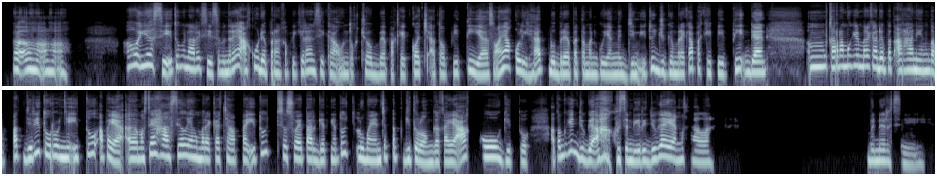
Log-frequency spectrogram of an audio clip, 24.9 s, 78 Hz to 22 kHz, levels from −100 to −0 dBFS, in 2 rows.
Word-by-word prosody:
Heeh 245 0 +4
heeh 210 0 -1
heeh. 200 -1 -5 0.9
Oh, 320 - -1
iya 320 +2 +3
sih, 205 -7 0
itu 295 - -6
menarik 255 -2 +1
sih, 200 -6 -2
sebenarnya 205 - 0
aku 280 -5 0
udah 215 - +3
pernah 195 0 -4
kepikiran 205 +5 -4
sih, 200 -2 -8
Kak, 175 -3 -3
untuk 180 -1 -7
coba 175 -4 -4
pakai 170 0 -9
coach 195 -1 -3
atau 175 -1 -6
PT 195 +4 -5
ya 170 0 +1
soalnya 280 +9 +3
aku 235 - +2
lihat 195 +4 0
beberapa 185 -1 0
temenku 180 -1 -4
yang 175 -1 -2
nge-gym 175 0 -3
itu 235 +5 -2
juga 200 -3 -2
mereka 185 +7 0
pake 230 -5 -7
PT 195 +5 -4
dan, 200 0 +4 0.6
mmm, 285 +1 +4
karena 285 +1 +4
mungkin 305 -1 0
mereka 290 -1 +1
dapat 250 0 0
arahan 235 +1 +3
yang 225 0 +2
tepat 215 +5 0
jadi 230 +9 +3
turunnya 265 -5 +4
itu, 250 +7 -3
apa 250 - +2
ya, 185 -4 +5
eee, 225 +1 +2
maksudnya 310 +8 +2
hasil 275 +1 +2
yang 245 -3 +3
mereka 220 0 0
capai 200 -2 -3
itu 325 +9 -4 0.2
sesuai 235 -3 0
targetnya 205 -1 -2
tuh 320 +3 -4
lumayan 205 -3 +2
cepet 240 -1 -4
gitu 210 +1 -1
loh, 170 - 0
enggak 180 0 -2
kayak 185 +7 +5
aku 245 -2 +3
gitu. 180 -2 -7 0.3
Atau 245 - -2
mungkin 325 +3 -1
juga 200 -4 +3
aku 245 -3 +3
sendiri 195 -2 0
juga 230 +6 +2
yang 220 -3 +2
salah. 180 -2 -4 2.1
Bener 195 0 -2
sih. 155 -1 -13
210 Hz, 185 wpm, -23 LUFS, 185-245 Hz, 2.1 s, ya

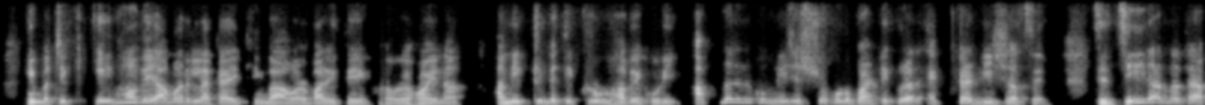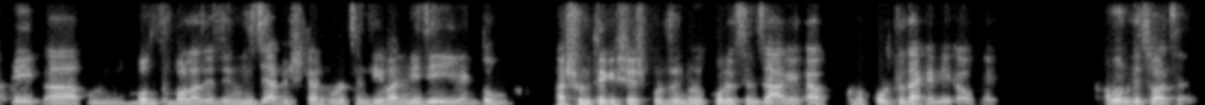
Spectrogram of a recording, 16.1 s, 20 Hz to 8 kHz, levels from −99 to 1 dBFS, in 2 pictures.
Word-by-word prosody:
কিংবা 145 0 +5
ঠিক 170 - -2 0.2
এভাবে 200 +1 +2
আমার 140 0 -1
এলাকায় 130 -1 0
কিংবা 120 -2 +1
আমার 120 +1 0
বাড়িতে 115 +1 -1
এভাবে 110 +1 -3
হয় 110 -2 +3
না, 95 - -2 0.3
আমি 130 +4 +5
একটু 140 - -6
ব্যতিক্রমভাবে 155 -3 0
করি। 105 -2 -3 0.2
আপনার 245 +5 0
এরকম 230 -1 -5
নিজস্ব 175 +3 -4
কোনো 175 -1 +1
particular 160 0 +1
একটা 200 - 0
ডিশ 135 0 -1
আছে? - - -6 0.4
যে 115 - +7
যেই - - +5
রান্নাটা 190 -3 +1
আপনি 160 0 -4 0.2
আ - - +4 0.2
উম 115 - -8 0.2
বল 120 - +4 0.2
বলা 115 0 +4
যায় 105 -1 -4
যে 105 - -3
নিজে 150 - +1
আবিষ্কার 140 -5 -2
করেছেন 110 0 -5
কিংবা 105 -1 +3
নিজেই 140 +2 +3
একদম 105 +1 -2 0.4
আ - - +7
শুরু 110 - +3
থেকে 110 0 +5
শেষ 115 0 +2
পর্যন্ত 110 0 -1 0.2
করেছেন? 120 -5 +1
যে - - +3
আগে 100 +1 -2
কাউকে 95 0 0
কখনো 100 -2 -7
করতে 145 -2 +2
দেখেননি 95 -1 0
কাউকে, - - -7 0.8
এমন 170 +2 +5
কিছু 150 - +2
আছে? - - -10
130 Hz, 205 wpm, -25 LUFS, 110-165 Hz, 0.8 s, যে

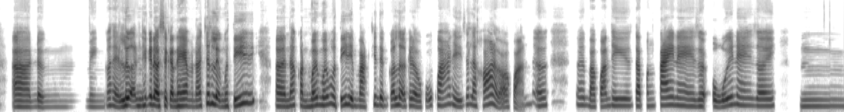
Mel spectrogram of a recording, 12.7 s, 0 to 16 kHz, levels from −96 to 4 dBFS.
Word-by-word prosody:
ờ, 190 0 +1
đừng 190 0 -8 0.3
mình 190 -1 -14
có 230 - -4
thể 205 -4 -1
lựa 205 +2 +7
những 225 +2 -1
cái 265 - +6
đồ 225 -3 +10
secondhand 215 0 +4
mà 200 - -10
nó 205 +1 +1
chất 305 +7 +1
lượng 260 -8 +4
một 210 0 -4
tí, 305 +9 +3 0.3
ờ, 210 -2 +2
nó 225 +3 0
còn 225 -4 -3
mới 220 +3 +3
mới 250 0 +1
một 265 -2 -3
tí 245 +4 0
để 230 - +4
mặc, 205 -2 -1
chứ 265 - -5
đừng 245 -3 -2
có 225 0 -1
lựa 230 -3 0
cái 225 +1 -4
đồ 195 -3 -1
cũ 205 +4 -8
quá 235 +3 -2
thì 215 -5 -3
rất 265 +5 -10
là 235 - -2
khó 255 +6 0
để 300 - -1
bảo 190 - -3
quản. 270 +3 -5
Ừ, 220 +1 -3 0.4
ừ, 250 -2 -8
bảo 200 -5 -3
quản 205 +2 -3
thì 225 -1 -4
giặt 215 -1 -1
bằng 220 0 -12
tay 245 +2 +4
nè, 225 -3 -3
rồi 210 0 0
ủi 205 +5 -1
nè, 240 -3 -5
rồi, 220 0 -2 0.4
ừm, 210 +1 -12
220 Hz, 255 wpm, -20 LUFS, 205-240 Hz, 0.4 s, đồ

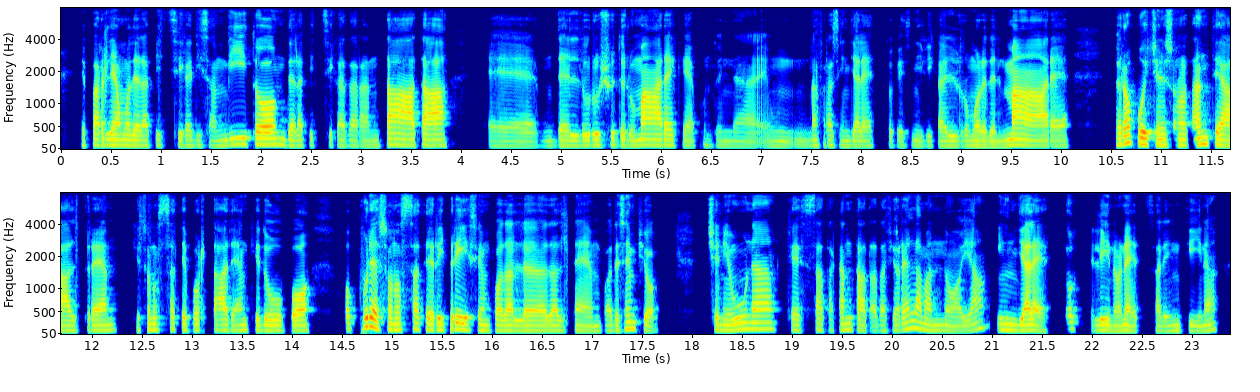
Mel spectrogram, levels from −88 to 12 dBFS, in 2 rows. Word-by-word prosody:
E - - -11
parliamo 115 -1 +2
della 105 -1 0
Pizzica 110 -1 -7
di 105 0 -12
San 105 0 -9
Vito, 130 +1 +4
della 105 -2 -2
Pizzica 110 -1 -10
tarantata, 115 +2 +3 0.3
ehm, 95 -2 -8
de 100 +2 -5
Lu 105 +1 -2
Rusciu 115 +1 -2
de - - -2
lu 105 - -5
Mare, 115 0 +4
che 110 -1 -9
è - - -4
appunto 100 +2 -15
in 100 0 -12
è 95 -1 -9
una 100 +2 -9
frase 110 -1 -9
in 100 - -7
dialetto 100 0 -5
che 100 - -10
significa: 100 0 -8
il 100 0 -3
rumore 105 0 -2
del 100 -1 -4
mare. 105 -1 +4 0.4
Però 160 +2 +5
poi 135 -6 +7
ce 125 - +1
ne 115 - +3
sono 115 0 -1
tante 125 +2 +3
altre, 110 +1 +1
che 125 - -13
sono 125 0 -2
state 125 -1 -4
portate 115 -2 -2
anche 115 +1 -4
dopo, 110 0 +1 0.3
oppure 170 +7 +7
sono 125 -3 0
state 125 0 -1
riprese 125 +1 +2
un 110 - -2
po' 110 0 0
dal 110 0 +2
dal 105 -1 +1
tempo; 100 -1 -5
ad 105 - -5
esempio 140 +6 -2 0.4
ce - - -2
n'è 115 - -3
una, 135 +4 +1
che 115 - -6
è - - -2
stata 115 0 -7
cantata 115 -3 -3
da 105 0 -6
Fiorella 130 +8 -1
Mannoia, 110 +2 -3
in 120 -1 -2
dialetto 115 +5 +2
lei 115 +1 +2
non 100 0 -2
è 100 -3 +2
salentina, 105 +2 -6
110 Hz, 185 wpm, -24 LUFS, 105-120 Hz, 0.4 s, poi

